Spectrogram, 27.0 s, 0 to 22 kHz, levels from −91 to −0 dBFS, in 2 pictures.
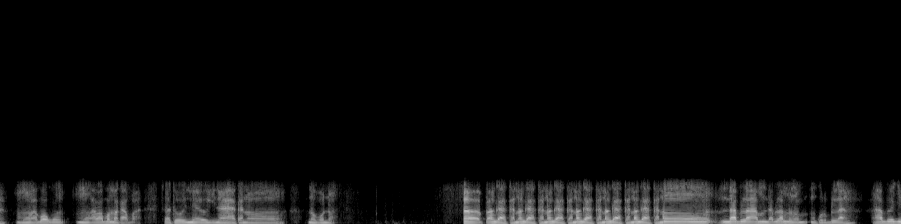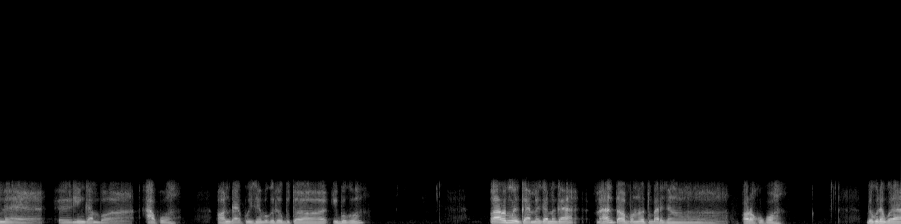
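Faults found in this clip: Opus voice compression, whole clip: muffled, hoarse, slightly robotic speech; spectrogram shows a hard ceiling with nothing above 4.2 kHz, consistent with narrowband SILK at about 8 kbps.

Broken-record loop, 7.79 to 9.97 s: a 0.43 s fragment repeats five times back to back, shown as identical waveform blocks; the stream or player likely stalled, dropping the intended audio.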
